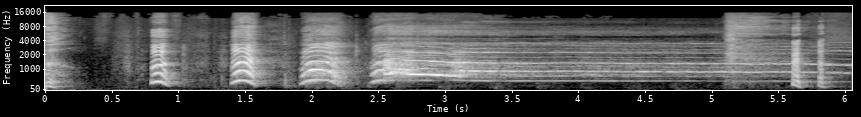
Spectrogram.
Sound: Bob screaming

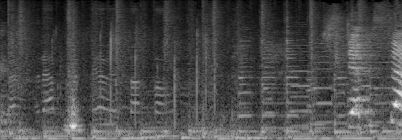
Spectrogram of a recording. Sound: cracking knuckles

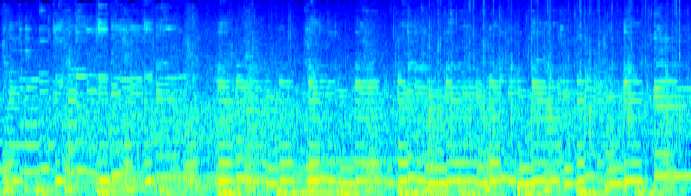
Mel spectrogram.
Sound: audience applauding

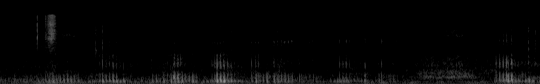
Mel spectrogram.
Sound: loud purring

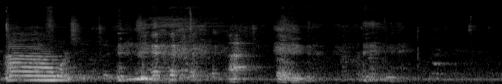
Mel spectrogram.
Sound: audience laughs

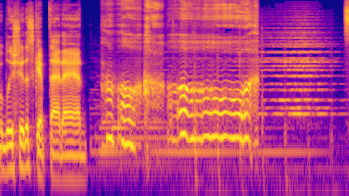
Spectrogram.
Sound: whimpering

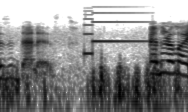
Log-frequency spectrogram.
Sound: video game beeping

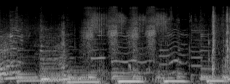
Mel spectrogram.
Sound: sniffing

